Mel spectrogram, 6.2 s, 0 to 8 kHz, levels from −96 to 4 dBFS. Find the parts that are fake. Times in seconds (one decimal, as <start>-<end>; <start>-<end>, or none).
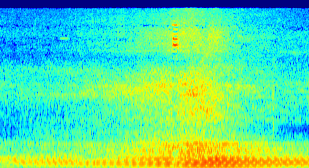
none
